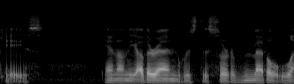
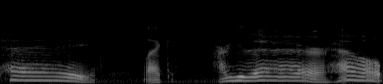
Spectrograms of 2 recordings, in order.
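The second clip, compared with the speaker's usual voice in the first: very high, very slow, drawn-out distant yell; 11 semitones higher, 5 dB quieter than usual. Retelling a person heard yelling up ahead on the trail: imitating someone yelling. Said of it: "yelling, like".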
